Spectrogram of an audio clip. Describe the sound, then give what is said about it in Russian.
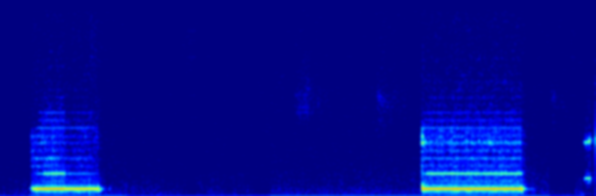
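A telephone tone follows a dialed number: two steady, mid-pitched beeps, the second slightly longer, separated by a long near-silence. A faint click comes at the end. “Поэтому сейчас мы ей позвоним. Давай, набирай. Набираю.”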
